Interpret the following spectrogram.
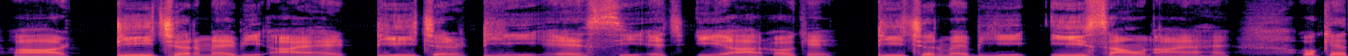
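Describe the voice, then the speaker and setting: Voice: medium pitch, dry recording, clean studio sound. Teacher who repeats "okay" constantly. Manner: tags nearly every phrase with "okay" and slow drawn-out fillers; repeats each example sound and word several times. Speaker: English teacher. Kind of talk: explaining phonetic symbols.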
